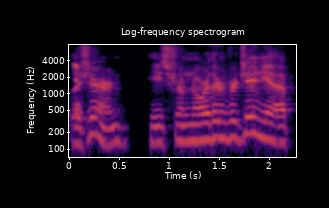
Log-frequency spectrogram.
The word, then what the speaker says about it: Lejeune: military think it's camp lejeune oh anybody that reads it i mean there's no r but general john a lejeune pronounced at legerne he's from northern virginia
